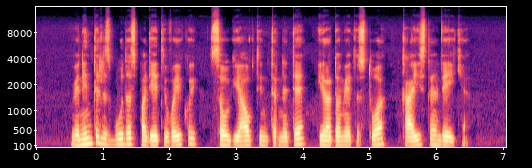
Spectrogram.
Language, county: Lithuanian, Utena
